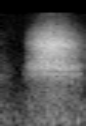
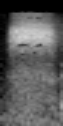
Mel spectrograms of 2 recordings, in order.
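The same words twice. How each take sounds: First: "sh" said as a sustained hush; a clear isolated "sh"; sh sound. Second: "s" said as a sustained hiss; a clear isolated "s"; s sound. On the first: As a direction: demonstrate the "sh" sound on its own. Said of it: "prevented them from saying". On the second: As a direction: demonstrate the "s" sound on its own. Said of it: "instead of". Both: Shown as a demonstration.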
